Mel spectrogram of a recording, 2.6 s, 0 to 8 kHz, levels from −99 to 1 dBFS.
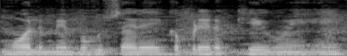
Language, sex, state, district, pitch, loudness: Hindi, male, Uttar Pradesh, Jalaun, 115 Hz, -28 LUFS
